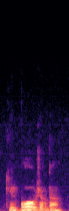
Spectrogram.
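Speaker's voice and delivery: stretched-out words of admiration; admiring. Shown as a demonstration. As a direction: praise the garden slowly. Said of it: "un sentiment d'admiration".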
